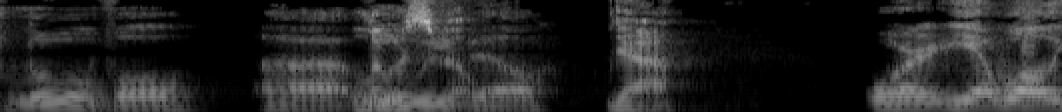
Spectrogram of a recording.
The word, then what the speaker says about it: Louisville: It's Louisville. Oh. it's Louisville.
